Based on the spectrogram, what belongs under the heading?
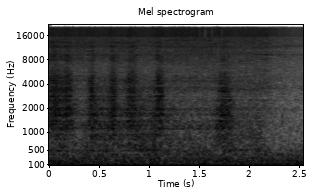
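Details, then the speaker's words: Thermo King SB230 trailer air system after one new line installed: steady sharp hiss with louder spurts, the other broken air line still leaking; owner suspects something caught on the road pulled both lines; replacement line to be installed. "so i did the new one let me show you guys and you can still hear that the other one's leaking as well watch listen to this see"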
